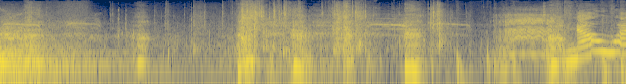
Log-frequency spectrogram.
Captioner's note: gasps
